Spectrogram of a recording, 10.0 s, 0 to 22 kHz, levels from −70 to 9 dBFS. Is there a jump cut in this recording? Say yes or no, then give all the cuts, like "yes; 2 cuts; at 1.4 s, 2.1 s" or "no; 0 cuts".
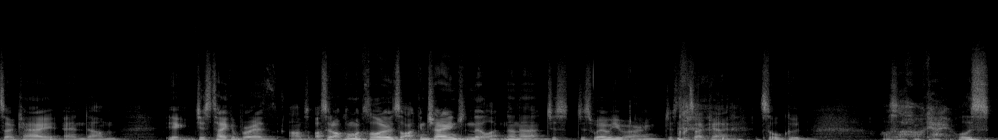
no; 0 cuts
